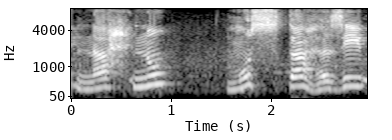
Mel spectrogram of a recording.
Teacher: यहाँ पर भी नून मुशद्दिद है, नून पर हम गुन्ना करेंगे। हा को हम हलक से अदा करेंगे, ये हरूफ हल्की है। अक्सर लोग नून को यहाँ पर लंबा कर देते हैं, नहनू पढ़ देते हैं।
